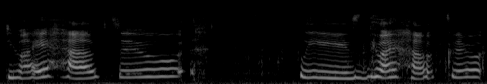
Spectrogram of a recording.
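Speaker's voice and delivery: reluctant pleading. Retold or imitated. Cadet begs the instructor to skip the wall, reluctant pleading. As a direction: act out a reluctant whine of protest. Reluctant plea retold in story.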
